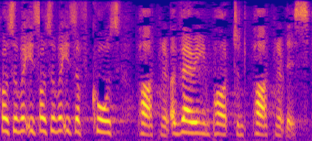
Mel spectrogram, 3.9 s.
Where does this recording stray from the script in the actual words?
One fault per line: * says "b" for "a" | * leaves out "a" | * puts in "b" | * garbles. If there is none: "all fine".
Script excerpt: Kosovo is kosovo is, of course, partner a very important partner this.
all fine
